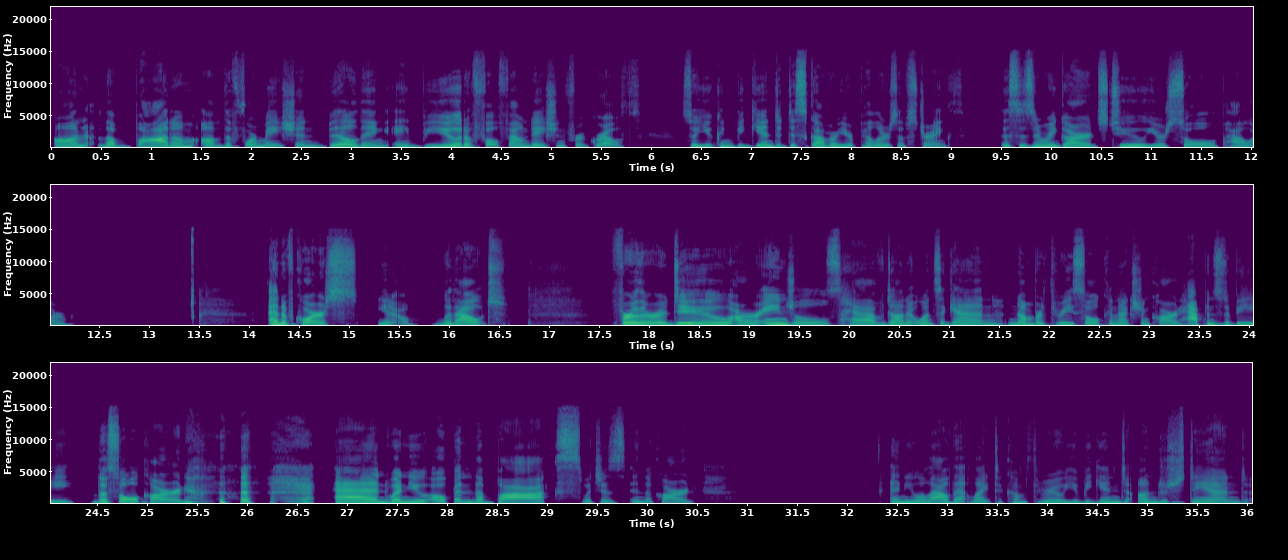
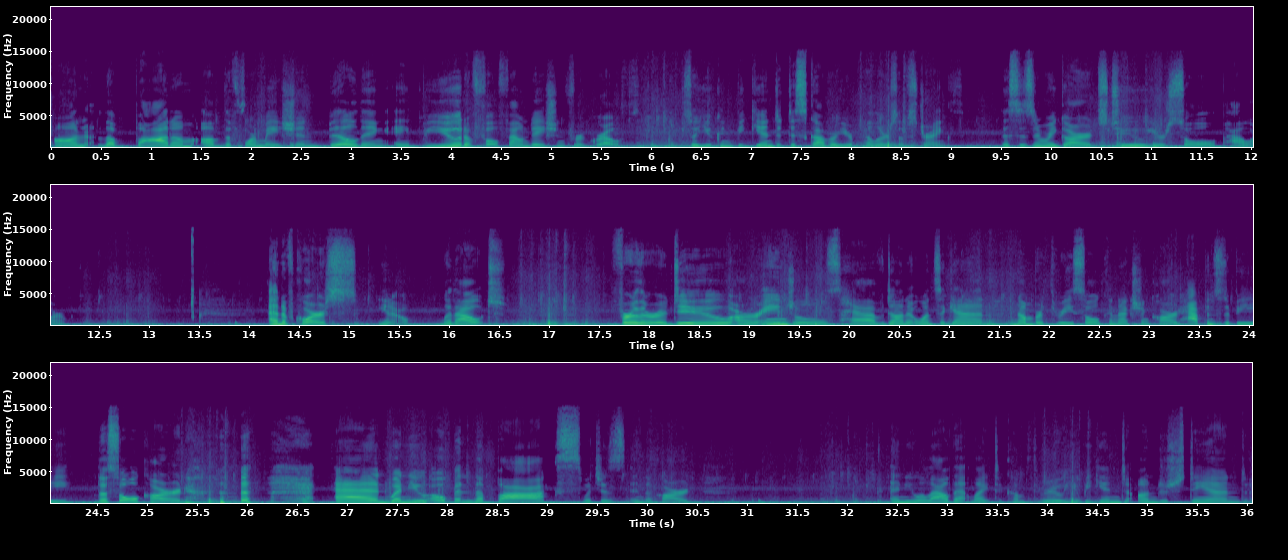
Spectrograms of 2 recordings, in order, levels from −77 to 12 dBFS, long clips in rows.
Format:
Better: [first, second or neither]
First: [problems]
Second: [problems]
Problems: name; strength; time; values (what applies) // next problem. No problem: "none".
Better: first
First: none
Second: wind noise on the microphone; occasional gusts; 20 dB below the speech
